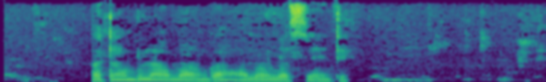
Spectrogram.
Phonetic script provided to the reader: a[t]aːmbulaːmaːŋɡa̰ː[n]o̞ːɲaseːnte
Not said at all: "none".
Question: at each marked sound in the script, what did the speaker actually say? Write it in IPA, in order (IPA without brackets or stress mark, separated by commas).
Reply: t, n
